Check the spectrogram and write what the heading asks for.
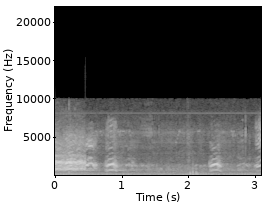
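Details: Snow geese at the Richmond Dyke, quieter and more spaced: a few distinct nasal honks with rising then falling inflection stand out at intervals over a softer background murmur of the flock.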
